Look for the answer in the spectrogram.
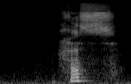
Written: xis

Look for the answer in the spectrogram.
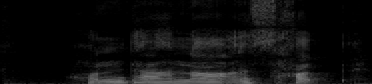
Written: xontah naa'usxut

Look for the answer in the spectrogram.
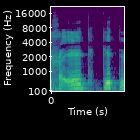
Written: xa'eetgit

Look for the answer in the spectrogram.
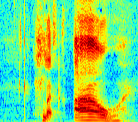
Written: Liq'aaw

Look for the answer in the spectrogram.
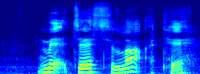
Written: me'dzehsla'-te

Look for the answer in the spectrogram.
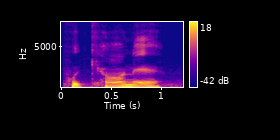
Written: whikyaane

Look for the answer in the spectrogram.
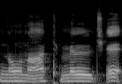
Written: noonaatimil-ch'e

